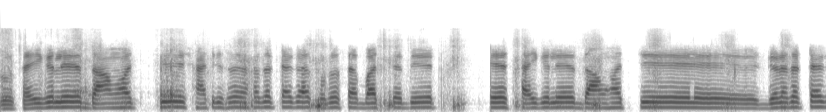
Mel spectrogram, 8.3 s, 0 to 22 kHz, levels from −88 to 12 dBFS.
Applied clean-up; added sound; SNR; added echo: neural mask model RNNoise.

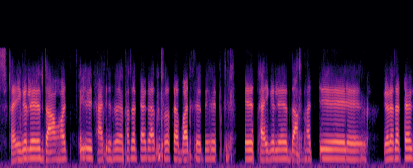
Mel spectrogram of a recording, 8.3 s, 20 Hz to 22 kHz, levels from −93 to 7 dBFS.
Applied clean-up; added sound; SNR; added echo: neural diffusion model UNIVERSE++.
